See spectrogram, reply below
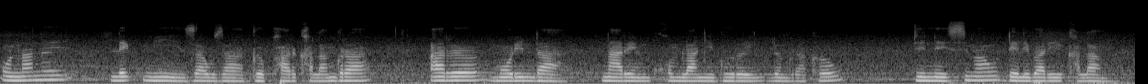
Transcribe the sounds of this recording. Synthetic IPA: ɔnanɯj | lek̚mizawzaɡɯpʰaɾkʰalamɡɾaː | ɾɯmɔɾinda | naɾeŋkʰɔmlaniɡɯɾɯjlɯŋɡɾakʰɯw | dinɯjsimawdelibaɾikʰalam

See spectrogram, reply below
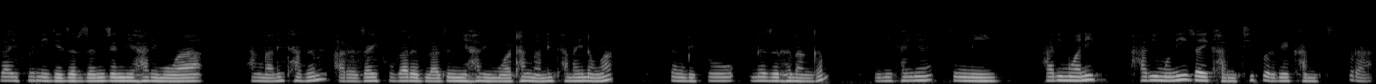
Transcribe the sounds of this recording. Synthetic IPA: zajpʰɯɾniɡezɯɾzɯŋzɯŋniɦaɾimuwa | tʰaŋnanitʰaɡɯnaɾɯzajkʰɯɡaɾɯblazɯŋniɦaɾimuwatʰaŋnanitʰanajnɔŋa | z̥ɯŋbikʰɯwnɯzɯɾɦɯnaŋɡɯm | binikʰajnɯz̥ɯŋni | haɾimuwani | haɾimunizajkʰantʰipʰɯɾbekʰantʰi̥pʰɯɾa

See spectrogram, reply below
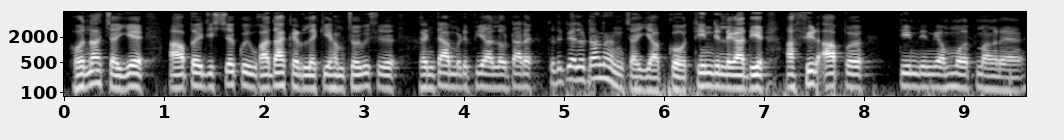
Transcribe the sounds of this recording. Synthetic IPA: hoːnat͡ʃaːɦie | aːpd͡ʒɪst͡ʃekoːiʋaːd̪akɐɾlekiɦɐmt͡ʃɔːbiːs | ɡʱɐ̃ɳʈamɪɽpijaloːʈaɾeẽt̪oɪɾpijaloːʈaːnat͡ʃaːɦieaːp̚kot̪iːnd̪ɪnlɐɡaːd̪ieɔːɾfʰɪɾa̰ːpt̪iːnd̪ɪnkamɔːt̪mãːŋɡɾəɦɛ̃ː

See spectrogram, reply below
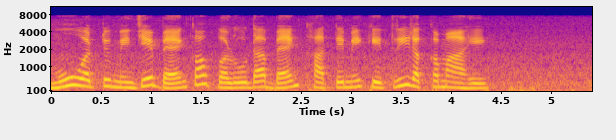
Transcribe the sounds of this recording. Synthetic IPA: mũːʋɐʈmɪ̃ɦɪ̃ɲd͡ʑebɛ̃ːŋkɔːfbɐɽoːɖabɛ̃ːŋkʰːaːt̪emẽkeːt̪ɪɾiɾɐkəmaːɦeː

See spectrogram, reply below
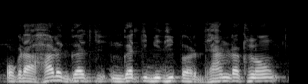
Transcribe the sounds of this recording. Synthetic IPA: okɾaɦəɽɡət̪ibid̪ʱipəɾd̪ʱjanɾəkʰləɦũ

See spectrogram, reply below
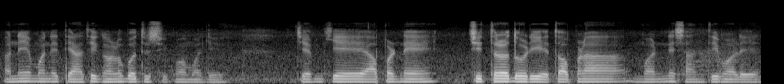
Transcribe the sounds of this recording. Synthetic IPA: ənemənet̪jãt̪ʰiɡʱəɽ̃ũbəd̪ʱũʃukʋãməljũ | d͡ʒemkeapəɳne | t͡ʃɪt̪ɾəd̪oɽiet̪oapɽ̃amənːeʃãnt̪iməɭe

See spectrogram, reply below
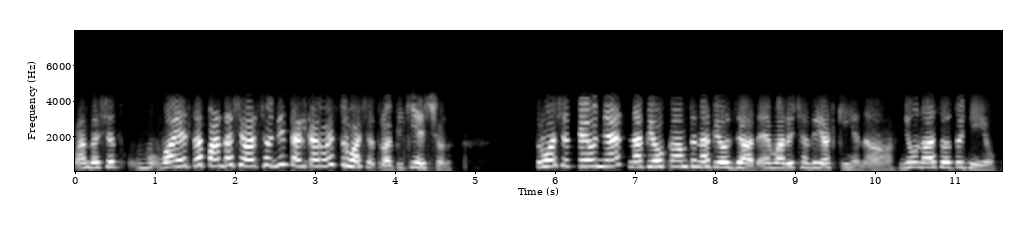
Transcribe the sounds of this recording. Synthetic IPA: pɐnd̪ɐʃɐt̪ʋaːjet̪ɐpɐnd̪aʃɐaɾ̚t͡ʃʰonint̪ɐlʲkɐɾʋost̪ɾuaʃɐt̪ɾaːpikiɐ̃st͡ʃʰun | t̪ɾuaʃɐt̪̚pejonʲat̪̚nɐpijoːkamt̪ɨnɐpjoːzʲjaːd̪ɐ̃ʋaːɾot͡ʃʰɐ̃nd̪ɾiːɐʈʰkiɦɐnãːnʲuːnaːsoːt̪unʲijo

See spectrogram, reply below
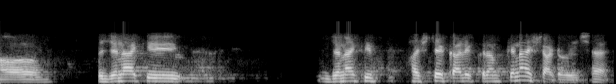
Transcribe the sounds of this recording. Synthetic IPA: ɔɾ | t̪od͡ʒɪnaki | d͡ʒənakipʰɐsʈekaːɾəkɾəmkɪnasʈaːʈɦoit͡ʃʰɛ

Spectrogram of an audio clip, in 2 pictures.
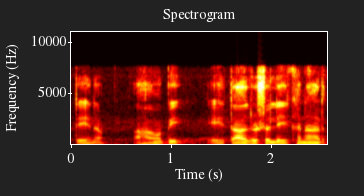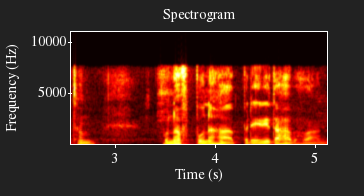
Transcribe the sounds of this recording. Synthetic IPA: t̪eːnɐɐ̰ɦɐmɐpieːt̪aːd̪ɾuʂɐleːkʰɐnaːɾt̪ʰɐm | punɐfpunɐɦɐpɾeːɾit̪ɐɦɐbʱɐʋaːn

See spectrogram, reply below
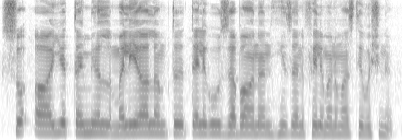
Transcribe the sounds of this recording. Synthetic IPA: suaːjɐt̪ɐmɐlmɐlijaːlɐmt̪ɨt̪ɐliɡuːzɐbaːnɐnɦĩzɐnfilmɐnmɐzt̪iʋɐʃinɨ

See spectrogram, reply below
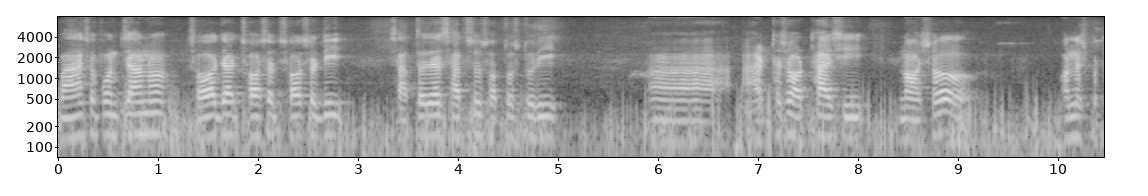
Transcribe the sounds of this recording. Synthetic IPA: pãsɔpɔnt͡ʃaɔnɔt͡ʃʰɔɦɔd͡ʒaɾt͡ʃʰɔsɔt͡ʃʰɔsɔʈisat̪ɦɔd͡ʒaɾsat̪ɔsɔsɔt̪ost̪uɾi | a̰ʈʰːasɔːʈʰːasinɔɦsɔ | njespɔt̪a

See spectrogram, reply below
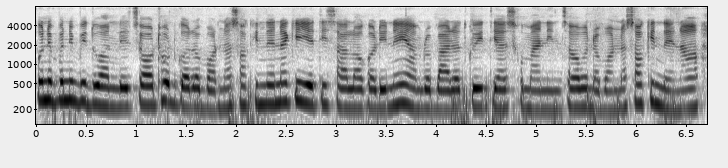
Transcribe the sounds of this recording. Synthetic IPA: kunep̬ʌnibid̪wanlet͡sʌj̃ʌʈʰoʈɡʌrʌbʱʌnːʌsʌkind̪ʌjnʌkijet̪isalʌɡʌɽinʌjɦamrobʱaɾʌt̪̚koit̪iɦaskomanint͡sʰʌbʱʌneɾʌbʱʌnːʌsʌkind̪ʌjnʌ

